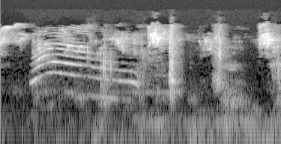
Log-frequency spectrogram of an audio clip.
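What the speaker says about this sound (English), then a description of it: "Can you hear the sound of the birds?" Bright chirping calls with rising and falling harmonic tones, a few sharp high notes repeating over several seconds, fairly close and clear with no talking.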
